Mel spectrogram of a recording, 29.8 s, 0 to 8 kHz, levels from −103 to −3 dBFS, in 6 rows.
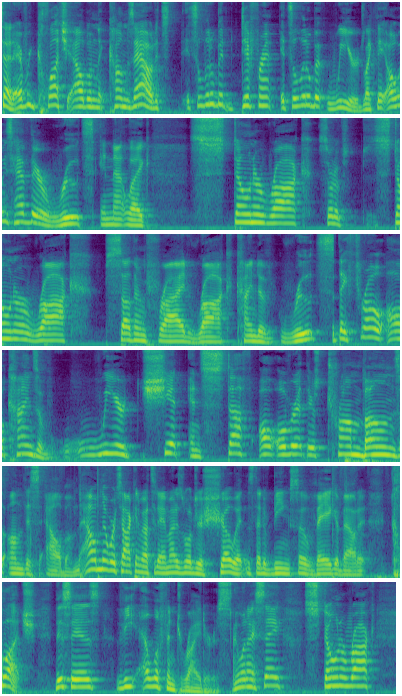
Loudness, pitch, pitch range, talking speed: -21 LUFS, 180 Hz, 140-215 Hz, 180 wpm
